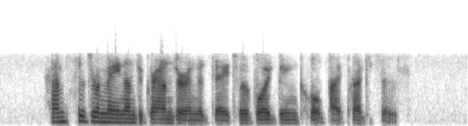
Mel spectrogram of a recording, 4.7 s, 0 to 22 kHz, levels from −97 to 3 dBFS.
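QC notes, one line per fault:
Throughout: tandem speech coding. Nothing above 3.7 kHz, and the speech is rough, muffled and warbly beyond what a single narrowband coder leaves. The sound points to three low-rate speech codecs in a row, likely AMR-NB, GSM full rate and G.729A, joined by G.711 links. At each border the call was decoded and re-encoded, so each coder modelled the previous one's errors as if they were speech and stacked its own distortion on top.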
